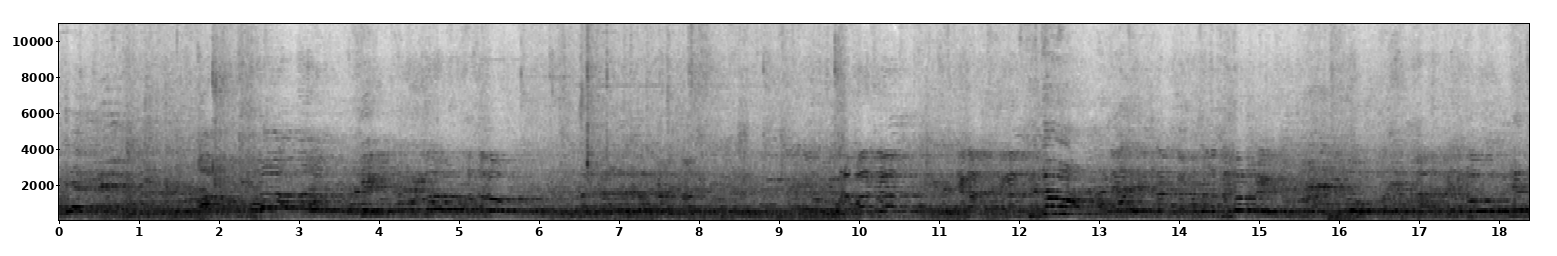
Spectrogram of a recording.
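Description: A crowd shouts and cheers in an echoing indoor arena.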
